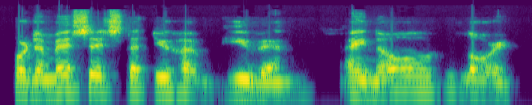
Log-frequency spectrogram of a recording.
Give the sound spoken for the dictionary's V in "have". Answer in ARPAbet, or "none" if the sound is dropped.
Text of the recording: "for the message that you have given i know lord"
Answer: V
